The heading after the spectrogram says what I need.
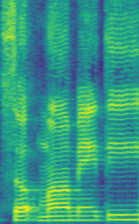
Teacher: यहां पर विसर्ग लोप हो जाएगा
